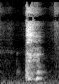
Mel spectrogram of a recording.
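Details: A single short voluntary cough from an adult female patient, a brief burst with two pulses in a quiet room, given on request during a head-to-toe physical assessment while her abdomen is palpated.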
